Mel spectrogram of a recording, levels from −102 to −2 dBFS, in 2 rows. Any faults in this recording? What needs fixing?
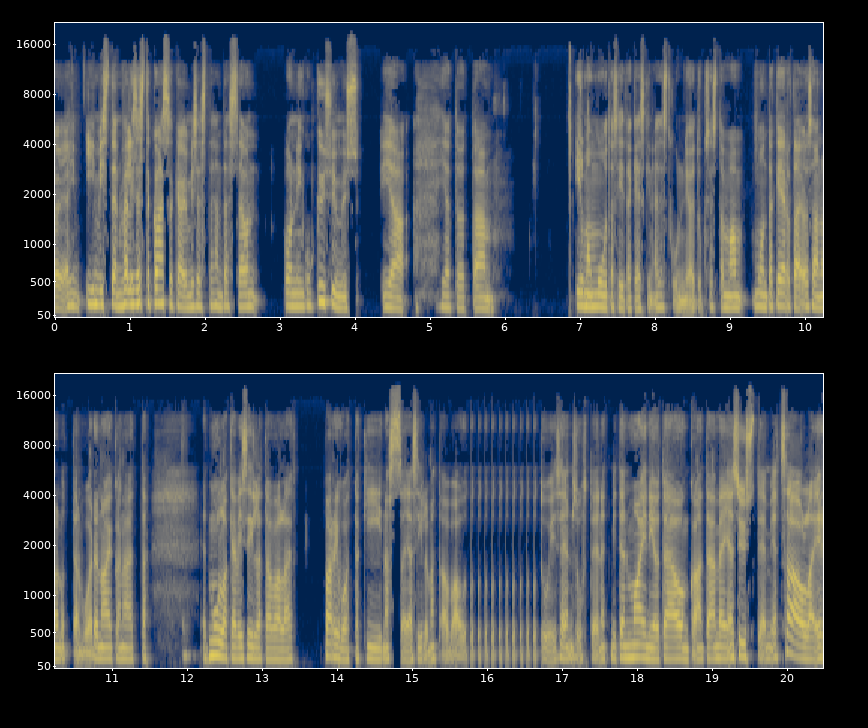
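DAB burbling: at 13.98–14.09 s, just after "kävi sillä tavalla että", and again at 18.23–18.33 s, between "sen suhteen että miten" and "tämä onkaan tämä meidän", the speech is hit by brief noise blips lasting about a tenth of a second. Weak digital radio reception let a small fraction of a percent of bit errors slip past error correction, so a few MP2 frames decoded with corrupted sub-band data. Fix this with a better antenna or position, or a stronger multiplex.

System hang loop: from 15.79 to 16.72 s, after "ja silmät", one 92.9 ms fragment repeats ten times as a rapid machine-gun stutter at 10.8 Hz. The speech then resumes at "sen suhteen että miten" with little or nothing missing. The computer or audio driver stalled while the sound hardware kept replaying its ring buffer, and the loop length fits a 4096-sample buffer. 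Address the driver or system stall, using updated drivers and lower CPU load during capture.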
